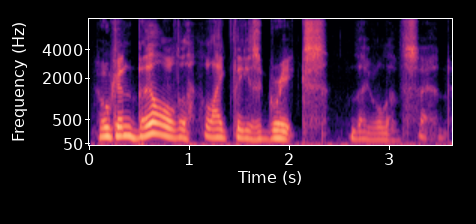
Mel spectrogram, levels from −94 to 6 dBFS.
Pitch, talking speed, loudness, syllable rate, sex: 140 Hz, 165 wpm, -18 LUFS, 3.5 syllables/s, male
